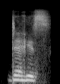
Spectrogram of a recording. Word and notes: dehisce: Indian

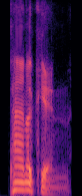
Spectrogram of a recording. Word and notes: pannikin: British English

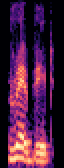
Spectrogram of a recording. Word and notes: rebid: Indian

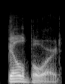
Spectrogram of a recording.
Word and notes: billboard: American English

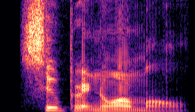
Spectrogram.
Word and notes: supernormal: American English

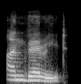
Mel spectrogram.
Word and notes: unvaried: Indian

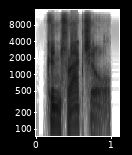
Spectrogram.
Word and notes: contractual: British English

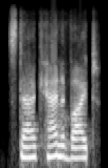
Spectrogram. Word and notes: Stakhanovite: Indian

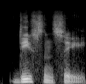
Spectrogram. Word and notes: decency: American English

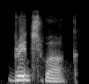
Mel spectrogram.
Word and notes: bridgework: Indian

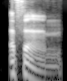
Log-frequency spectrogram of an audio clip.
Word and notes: affirm: British English

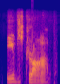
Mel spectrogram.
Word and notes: eavesdrop: American English

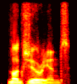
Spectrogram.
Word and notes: luxuriant: British English

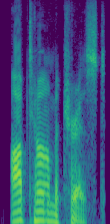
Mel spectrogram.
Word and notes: optometrist: American English

